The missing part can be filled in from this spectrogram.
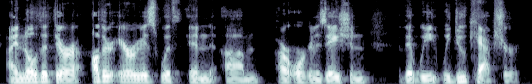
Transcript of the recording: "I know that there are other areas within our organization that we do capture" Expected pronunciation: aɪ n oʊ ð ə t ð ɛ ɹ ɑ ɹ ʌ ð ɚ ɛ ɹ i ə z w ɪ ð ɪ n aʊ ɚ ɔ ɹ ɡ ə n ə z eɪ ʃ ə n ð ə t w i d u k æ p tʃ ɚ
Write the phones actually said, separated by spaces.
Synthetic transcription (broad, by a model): aɪ n oʊ ð ə t ð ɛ ɹ ɑ ɹ ʌ ð ɚ ɛ ɹ i ə z w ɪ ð ɪ n aʊ ɚ ɔ ɹ ɡ ə n ə z eɪ ʃ ə n ð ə t w i d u k æ p tʃ ɚ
